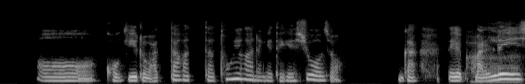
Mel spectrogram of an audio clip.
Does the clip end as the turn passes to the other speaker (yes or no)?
no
